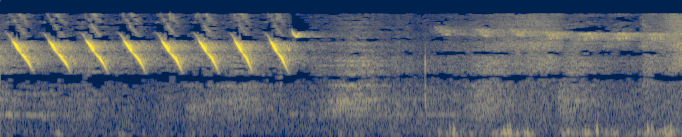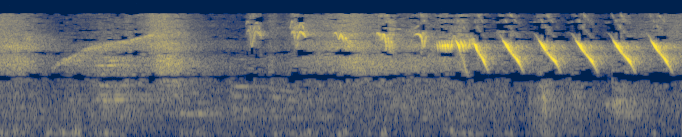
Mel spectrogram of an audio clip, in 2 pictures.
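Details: Kept Bananaquit singing in the belga chapado song style: a rapid run of high, thin, descending buzzy notes, about eight in quick succession, then a noisy pause with faint hiss, then the fast sweeping series resumes.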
